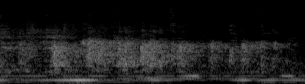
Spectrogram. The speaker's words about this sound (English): Come on, give God a hand clap if you can.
